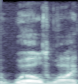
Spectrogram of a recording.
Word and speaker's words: worldwide: the first syllable, so worldwide attention. But if you put it on its own, maybe at the end of a sentence, then the stress will appear on the second syllable.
